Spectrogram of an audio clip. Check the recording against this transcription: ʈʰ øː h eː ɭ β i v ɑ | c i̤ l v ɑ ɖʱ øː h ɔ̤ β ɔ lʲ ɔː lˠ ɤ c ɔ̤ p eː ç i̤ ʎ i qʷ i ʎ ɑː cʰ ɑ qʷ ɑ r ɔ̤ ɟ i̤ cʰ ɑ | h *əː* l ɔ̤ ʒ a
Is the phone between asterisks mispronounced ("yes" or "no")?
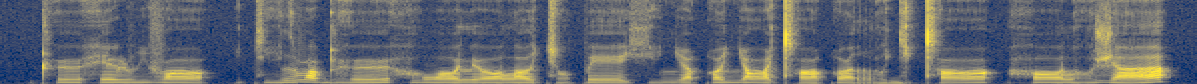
yes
